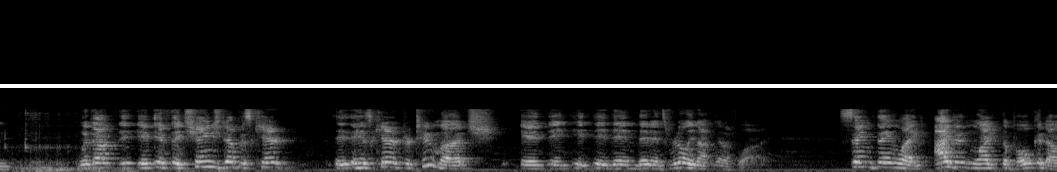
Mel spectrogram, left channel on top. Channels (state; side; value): silent; left; digital silence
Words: without if they changed up his character too much, then it's really not going to fly. Same thing, like, I didn't like the polka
